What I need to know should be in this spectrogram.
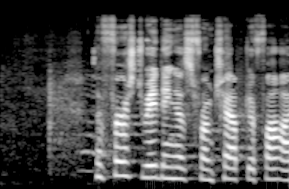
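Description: An elderly woman reads aloud through a microphone.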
